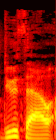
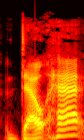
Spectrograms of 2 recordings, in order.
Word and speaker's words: Douthat: I also always pronounce that guy's name Doubt Hat because I think that sounds funny. – I pronounce him as Ross Doubt That because I'm like, that's a bad take, my dude.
